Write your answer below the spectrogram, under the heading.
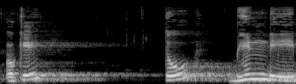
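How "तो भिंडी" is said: भिंडी stretched very slowly, nasal n clear; slow clear demo. Shown as a demonstration. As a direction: sound out भिंडी for the class. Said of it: "भिंडी में भी भिन्न".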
